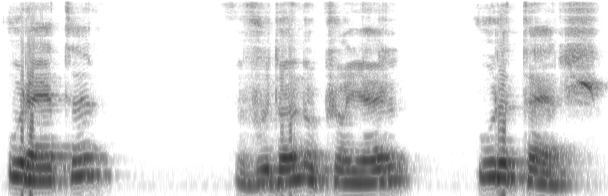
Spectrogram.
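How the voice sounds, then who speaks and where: A man teaching a language lesson, explaining step by step in a deliberate way with frequent hesitations and repeated words. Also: fairly high pitch, mellow, muffled recording.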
